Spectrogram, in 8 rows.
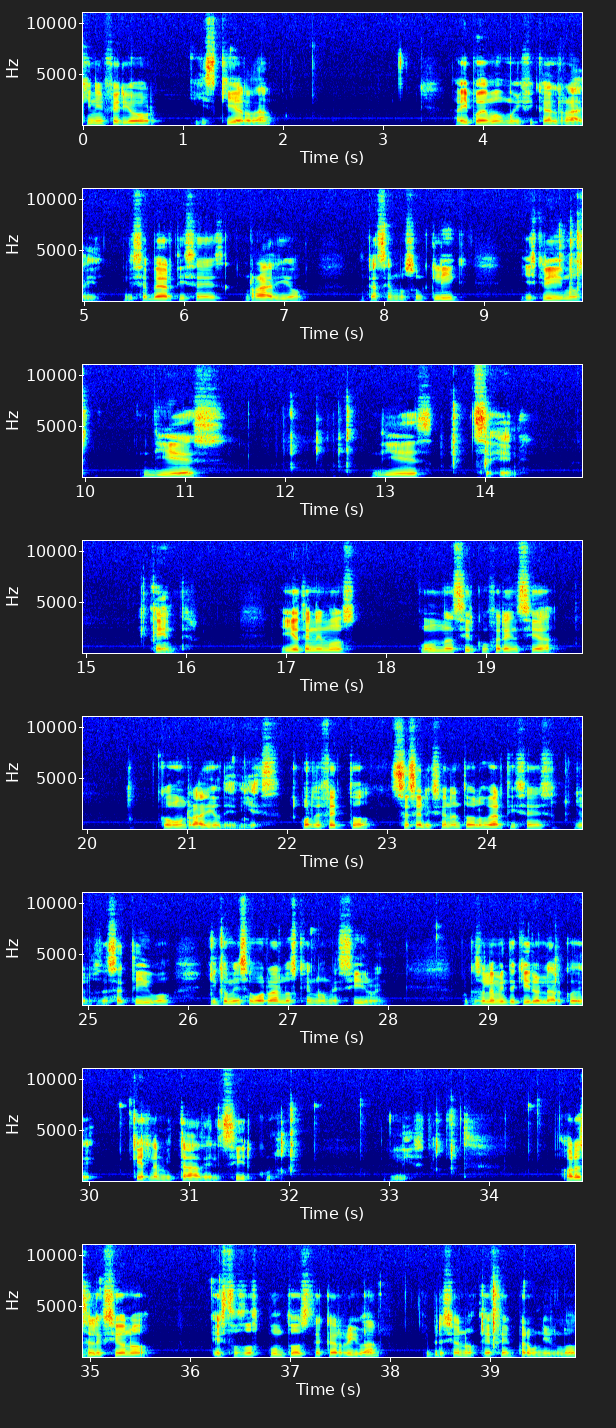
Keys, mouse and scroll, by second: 1.5 click, 8.0 click, 9.7 KP_1, 9.8 KP_0, 12.0 Num_Lock, 12.4 KP_1, 12.5 KP_0, 13.6 c, 13.9 m, 15.5 KP_Enter, 17.9-18.4 scroll up 2, 18.7-19.0 scroll up 2, 19.5-19.8 scroll up 2, 20.7 shift+middle click, 24.7 a, 26.2 b, 27.3-28.7 drag, 29.5 Delete, 30.4 click, 31.9 b, 32.3 click, 33.5 Delete, 34.5 click, 35.1 right click, 36.3 shift+right click, 38.9 f.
